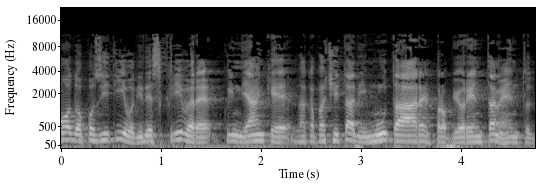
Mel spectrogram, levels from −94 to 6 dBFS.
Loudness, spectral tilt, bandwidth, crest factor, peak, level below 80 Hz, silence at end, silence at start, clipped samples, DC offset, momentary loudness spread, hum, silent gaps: -23 LUFS; -6 dB/octave; 11.5 kHz; 16 dB; -6 dBFS; -42 dBFS; 0 s; 0 s; under 0.1%; under 0.1%; 6 LU; none; none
